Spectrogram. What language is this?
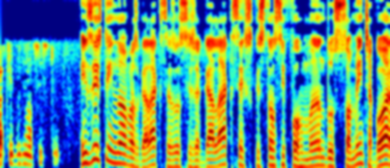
Portuguese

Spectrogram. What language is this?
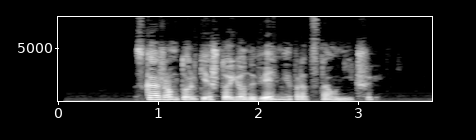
Belarusian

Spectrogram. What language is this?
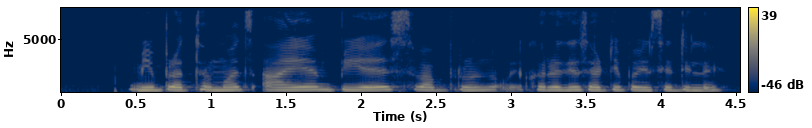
Marathi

